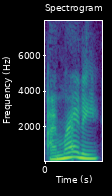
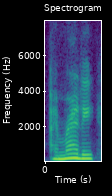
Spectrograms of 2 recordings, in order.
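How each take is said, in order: No difference in how they are said.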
